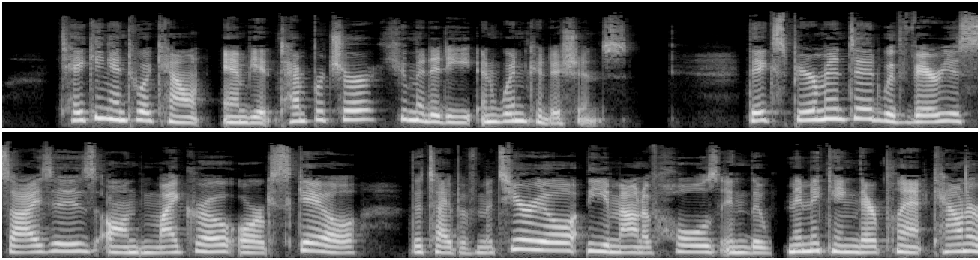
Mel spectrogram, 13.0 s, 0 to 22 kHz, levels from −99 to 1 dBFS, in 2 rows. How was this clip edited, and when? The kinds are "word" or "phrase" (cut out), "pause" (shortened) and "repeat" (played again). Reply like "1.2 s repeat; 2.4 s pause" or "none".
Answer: 7.4 s word; 8.3 s word; 10.4 s word; 11.6 s word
